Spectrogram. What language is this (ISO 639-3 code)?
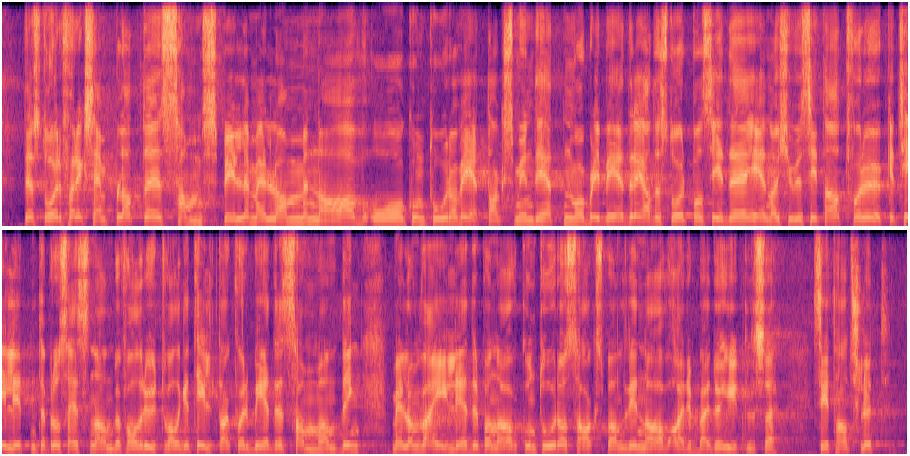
nor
